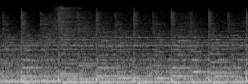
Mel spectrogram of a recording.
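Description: Background music with a steady beat over sustained bass notes; the bass drops to a lower note about half a second in.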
